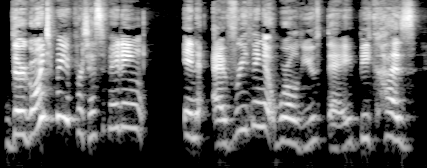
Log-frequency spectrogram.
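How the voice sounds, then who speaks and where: A woman's voice: sits high, expressive, fairly quick. A woman giving a personal account as an interview guest, earnest, conversational and emphatic. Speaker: podcast guest, event attendee.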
